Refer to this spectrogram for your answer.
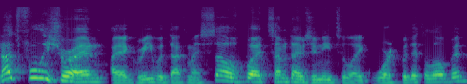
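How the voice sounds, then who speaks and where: A man's fairly high voice, dark and mellow in tone, with lively intonation and a fairly quick pace against a quiet background. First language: Latvian. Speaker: conference speaker. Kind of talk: conference talk.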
